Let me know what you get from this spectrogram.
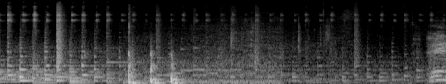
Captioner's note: knocking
